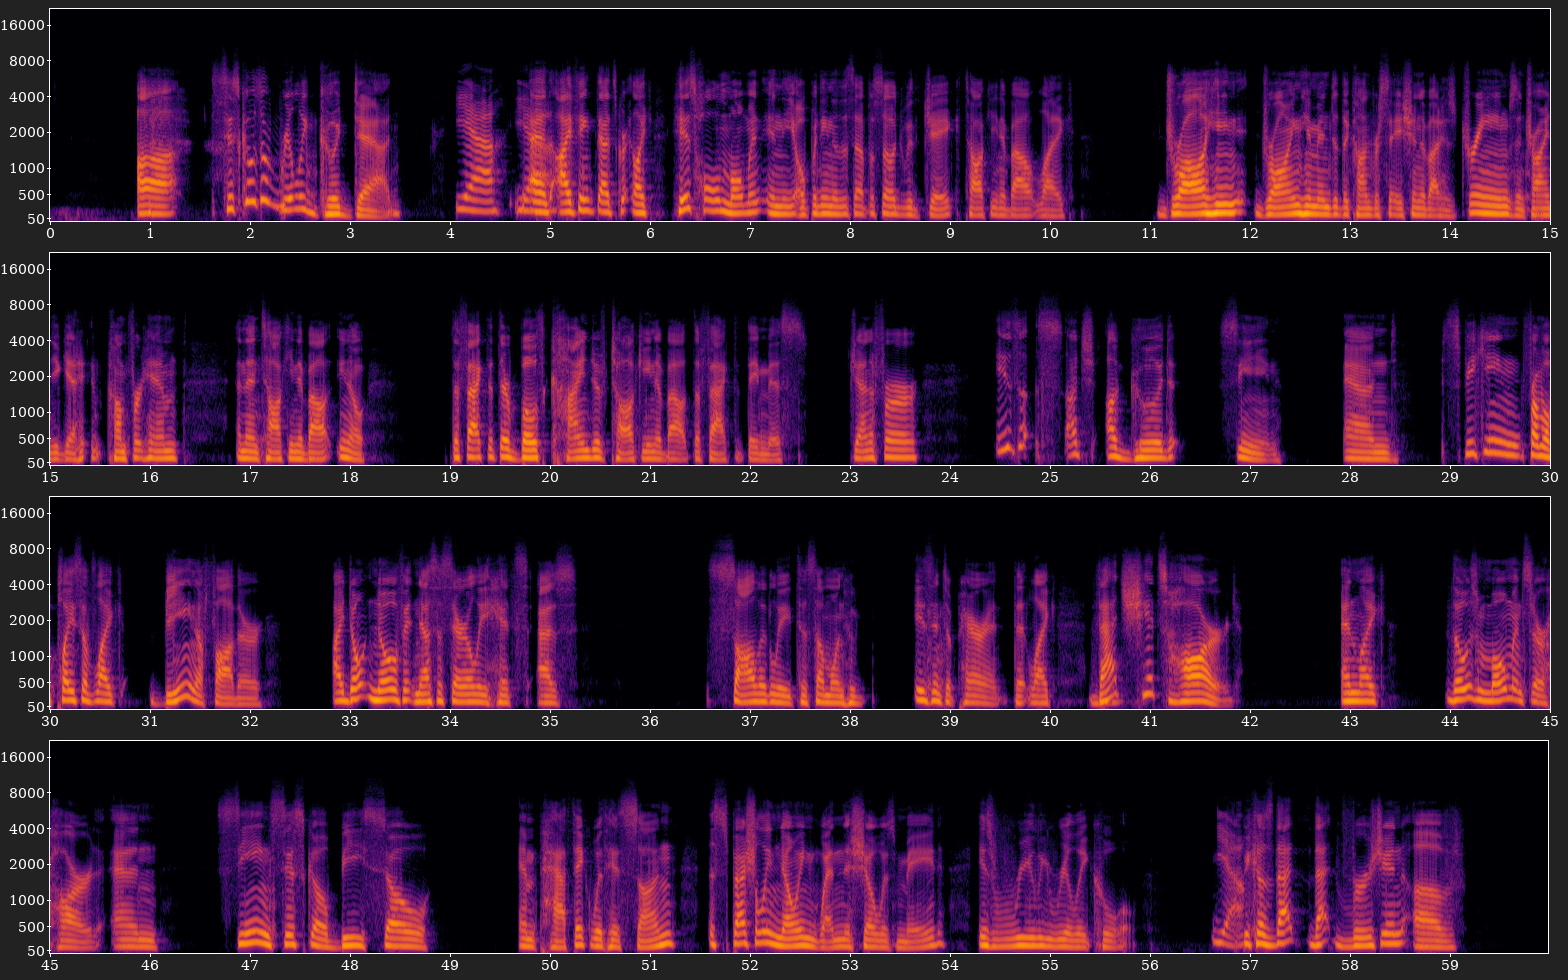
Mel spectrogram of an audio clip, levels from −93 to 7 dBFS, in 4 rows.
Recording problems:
muffled; slightly; fading above 4 kHz

